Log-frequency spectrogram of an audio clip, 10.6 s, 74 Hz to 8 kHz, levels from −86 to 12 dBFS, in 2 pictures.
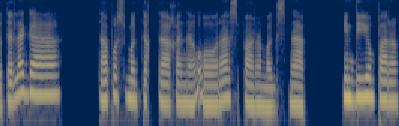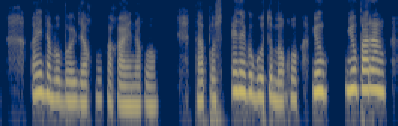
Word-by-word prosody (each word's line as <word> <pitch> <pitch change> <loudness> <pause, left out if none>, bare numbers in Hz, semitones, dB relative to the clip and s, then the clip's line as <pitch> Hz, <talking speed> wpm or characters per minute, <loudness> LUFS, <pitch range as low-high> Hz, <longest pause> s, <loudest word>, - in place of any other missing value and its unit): talaga, 240 +3 0 0.5
tapos 205 +3 -4
magtakda 195 -2 -4
ka 180 +1 -6
ng 175 0 -3
oras 175 +5 -3
para 170 -3 -4
mag-snack. 155 +2 -5 0.5
Hindi 220 +1 +3
yung 215 - +2
parang, 195 -2 -1 0.4
"Ay, 250 +2 +3
nabo-bored 200 -5 0
ako 205 +3 -6
kakain 165 -2 -2
ako." 165 0 -6 0.5
tapos, 195 +2 -3 0.2
"Ay, 275 - +7
nagugutom 225 -5 +3
ako." 205 +1 -4 0.2
yung 270 -1 +7 0.3
yung 295 +1 +8
parang 290 -2 +7
200 Hz, 130 wpm, -23 LUFS, 180-240 Hz, 0.5 s, yung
